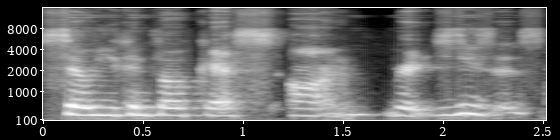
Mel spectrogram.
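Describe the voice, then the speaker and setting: A woman with an American accent speaks at a high pitch with fairly even intonation. The recording is very clean, with a silent background. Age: 18. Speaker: university student and patient advocate. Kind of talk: interview answers.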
